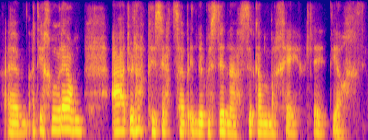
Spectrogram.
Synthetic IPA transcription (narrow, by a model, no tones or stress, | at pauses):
əːma̰diχəvɔɾɛwnadwinhapʰɨsiatʰabɪ̰nːɪvwɪstɪnasɨðɡammaχiɬḭd̥iːɔ̰lˠχ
